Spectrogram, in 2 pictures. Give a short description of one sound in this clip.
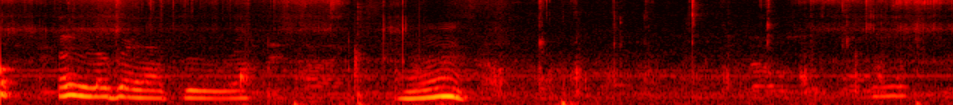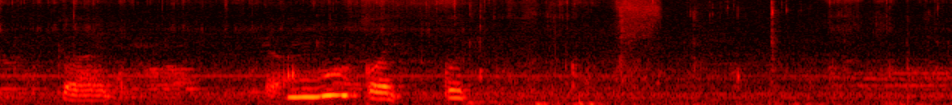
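A woman chews and smacks her lips while eating.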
